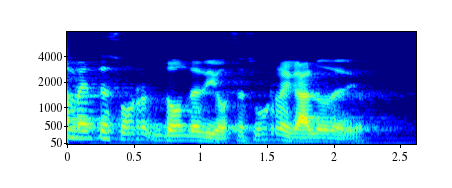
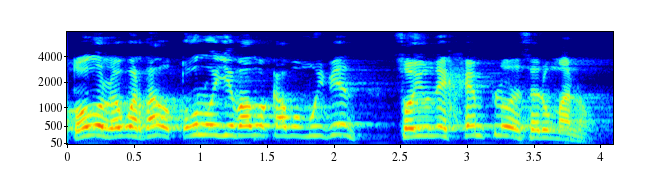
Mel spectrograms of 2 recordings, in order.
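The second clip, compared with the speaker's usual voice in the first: self-righteous rich man boasting of his obedience, mocked smugly; boastful mock brag; 7 semitones higher, faster than usual. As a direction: puff up like a proud rich man bragging.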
